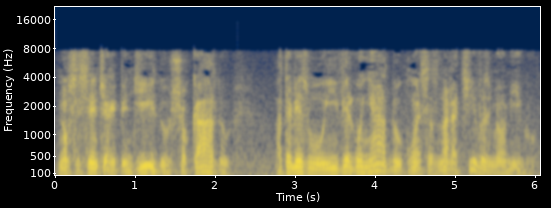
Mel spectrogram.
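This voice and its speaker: A man's voice: low-pitched, expressive, moderate pace, slightly rough, dull audio. A man playing an inquisitive, courteous spirit apprentice in an audio drama, asking formal questions. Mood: curious, concerned.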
